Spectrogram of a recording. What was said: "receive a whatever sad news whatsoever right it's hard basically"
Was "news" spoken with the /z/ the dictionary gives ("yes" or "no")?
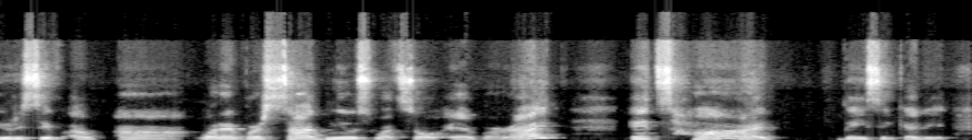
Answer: no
